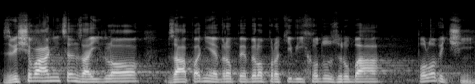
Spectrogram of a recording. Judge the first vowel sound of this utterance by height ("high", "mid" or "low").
high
